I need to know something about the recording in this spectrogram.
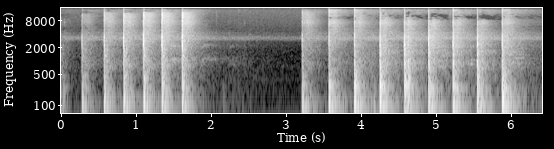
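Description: Hammer driving nails into cedar siding: a quick run of about six blows, a pause of about a second and a half, then about ten more, at roughly three to four blows a second.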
